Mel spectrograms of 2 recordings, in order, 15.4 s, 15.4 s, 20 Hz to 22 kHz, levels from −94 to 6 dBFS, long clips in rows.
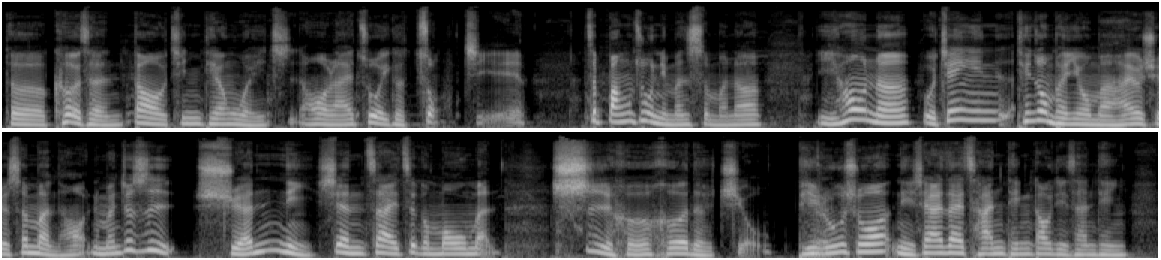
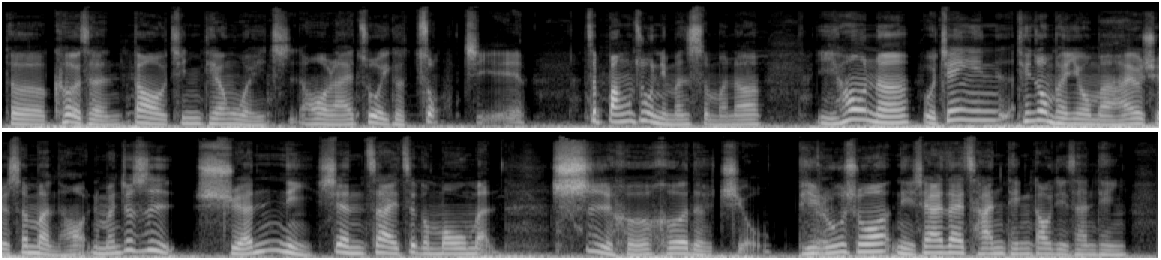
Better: first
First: none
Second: low rumble; faint; throughout; 25 dB below the speech

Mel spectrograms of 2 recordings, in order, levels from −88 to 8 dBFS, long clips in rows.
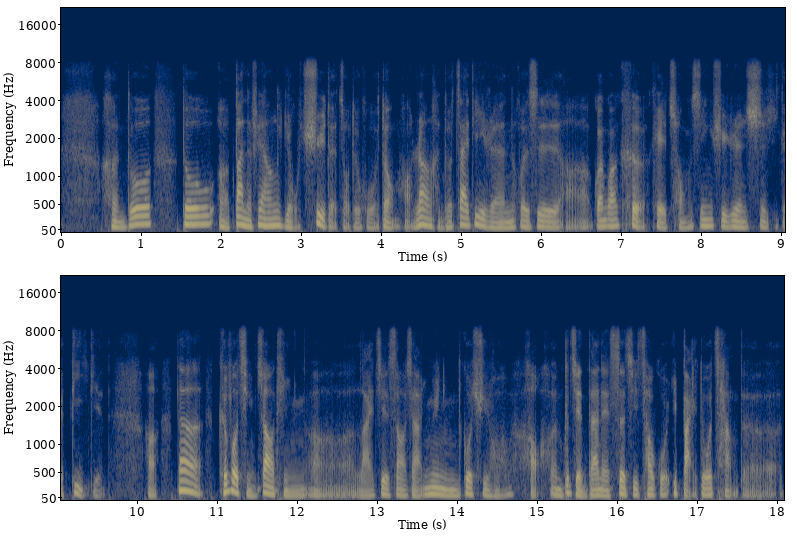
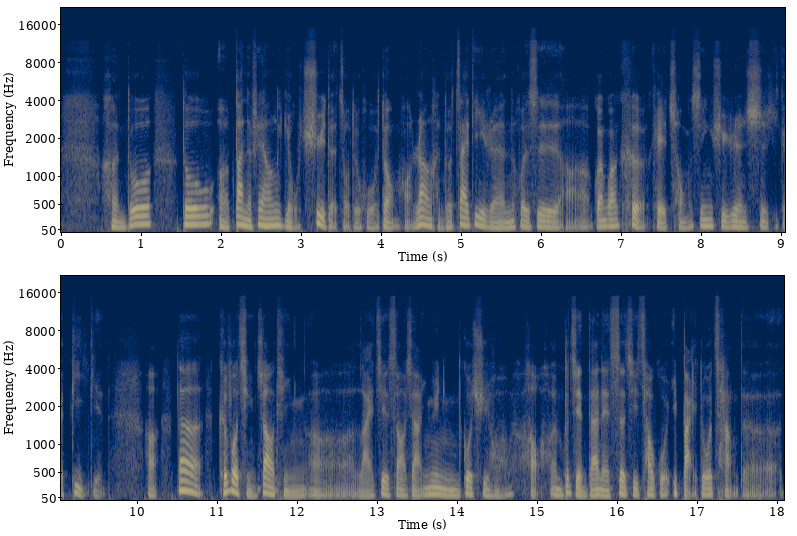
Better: second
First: garbled, watery; badly; nothing above 8 kHz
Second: garbled, watery; slightly; nothing above 15 kHz

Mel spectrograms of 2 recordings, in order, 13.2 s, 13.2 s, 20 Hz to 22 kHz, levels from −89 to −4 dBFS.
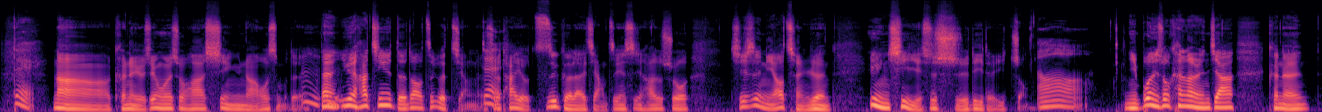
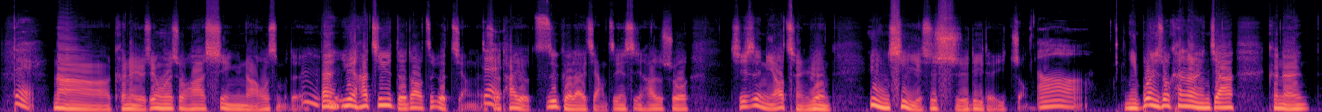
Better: first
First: none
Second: distortion; slight; 8% of the sound clipped

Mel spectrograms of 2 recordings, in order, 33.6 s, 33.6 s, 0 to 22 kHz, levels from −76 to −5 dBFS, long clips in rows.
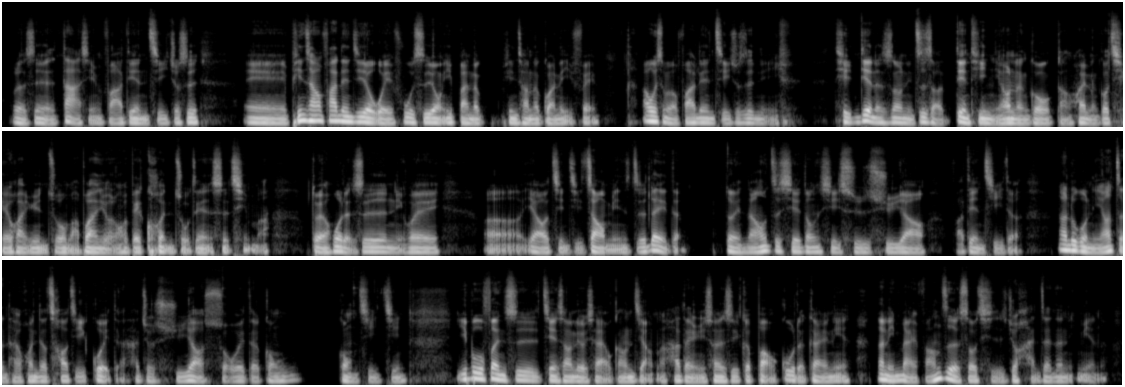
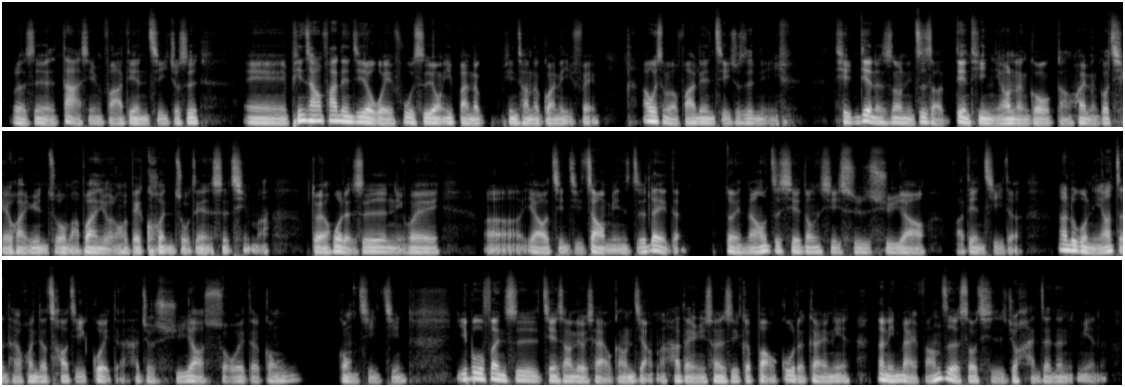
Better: neither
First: none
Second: none

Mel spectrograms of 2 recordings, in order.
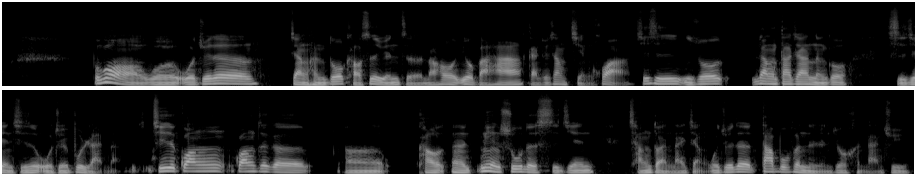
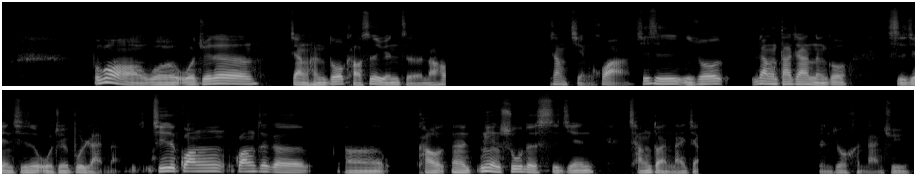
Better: first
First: none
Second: audio cutting out; at 4.5 s for 1 s and at 16 s for 1 s

